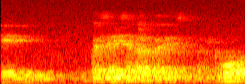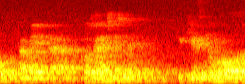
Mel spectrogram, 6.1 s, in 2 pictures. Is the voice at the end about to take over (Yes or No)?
No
